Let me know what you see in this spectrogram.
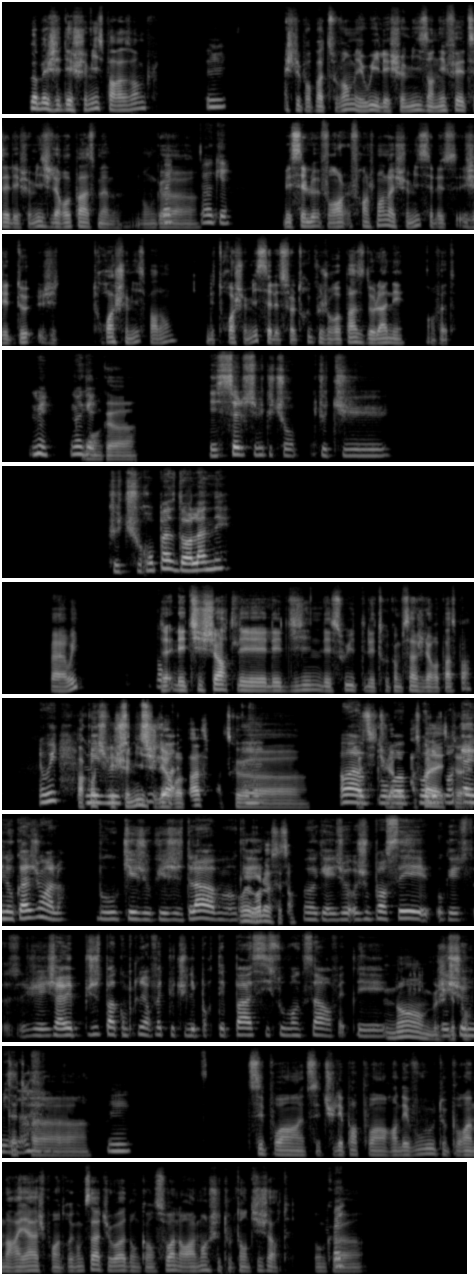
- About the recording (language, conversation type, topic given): French, unstructured, Pourquoi les tâches ménagères semblent-elles toujours s’accumuler ?
- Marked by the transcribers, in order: chuckle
